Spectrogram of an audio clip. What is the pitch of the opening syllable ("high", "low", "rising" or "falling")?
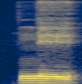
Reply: low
